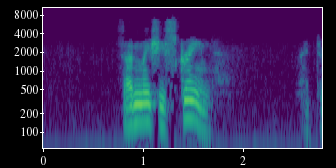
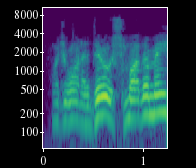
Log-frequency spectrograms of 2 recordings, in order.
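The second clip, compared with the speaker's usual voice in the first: angry outburst; 5 semitones higher, 6 dB louder than usual. Acted. Parker choking, angry at Mayor.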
